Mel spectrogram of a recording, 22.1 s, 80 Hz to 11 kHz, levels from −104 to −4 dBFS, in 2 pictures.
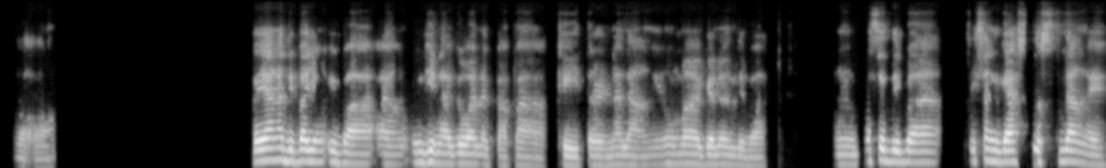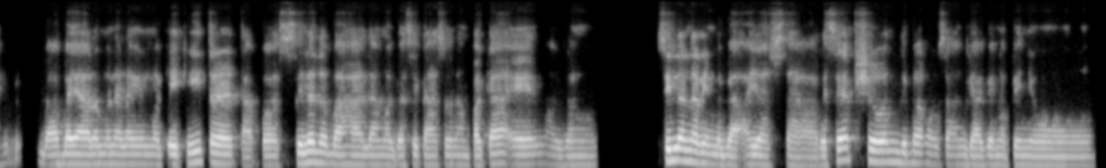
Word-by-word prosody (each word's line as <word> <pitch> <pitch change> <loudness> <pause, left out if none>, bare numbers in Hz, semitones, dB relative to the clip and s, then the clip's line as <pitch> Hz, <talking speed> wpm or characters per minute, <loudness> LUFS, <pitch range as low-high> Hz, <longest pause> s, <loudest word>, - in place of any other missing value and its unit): Oo. 105 0 -9 2.0
Kaya 185 +3 +8
nga - - +5
'di 175 - +5
ba, 180 +1 +7
yung 170 -1 +2
iba 150 -3 +1
ang 140 -1 -4
yung 160 - 0
ginagawa 145 -3 +3
nagpapa-cater 125 0 -3
na 130 +2 -4
lang, 130 -1 -4
yung 140 +2 -5
mga 145 -2 +1
gano'n, 140 0 +1
'di 130 - -2
ba? 115 0 -3 0.7
Mm. 135 -1 -5
Kasi 180 +2 +2
'di 170 - +5
ba, 165 -1 +3 0.2
sa - - -20
isang 180 -1 +3
gastos 170 +1 +4
lang, 175 -2 +3
eh, 130 -1 -2 0.4
babayaran 140 0 +2
mo 140 - -4
nalang 140 0 -3
yung 140 - -7
nagca-cater 145 +1 0
tapos 130 +2 -5
sila 155 +2 +5
na 155 -2 0
bahala 135 -1 -2
mag-asikaso 130 +1 -5
ng 130 -1 -9
pagkain 140 +1 -2
hanggang 130 -1 -10 0.7
sila 190 +1 +6
na 170 -3 +2
rin 150 -2 0
mag-aayos 130 -1 -2
sa 120 -2 -7
reception, 170 +3 +2
'di 155 - -1
ba, 155 -1 -3
kung 145 -2 -9
saan 135 -1 -8
gaganapin 130 0 -4
yung, 120 0 -6
140 Hz, 140 wpm, -22 LUFS, 130-155 Hz, 2.0 s, Kaya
